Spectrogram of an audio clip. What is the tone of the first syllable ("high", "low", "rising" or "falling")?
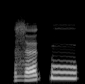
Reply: rising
